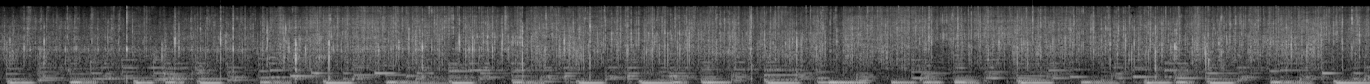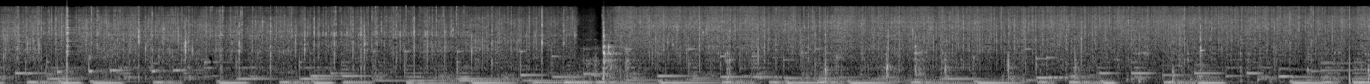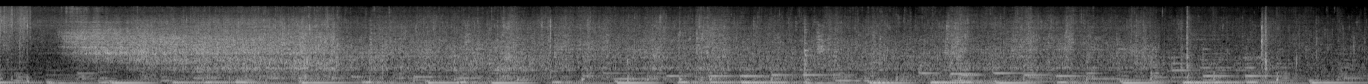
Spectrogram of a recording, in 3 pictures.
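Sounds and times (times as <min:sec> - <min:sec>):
oil sizzling in a frying pan: 0:00.0 - 0:41.0
sauce bubbling: 0:00.0 - 0:41.0.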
